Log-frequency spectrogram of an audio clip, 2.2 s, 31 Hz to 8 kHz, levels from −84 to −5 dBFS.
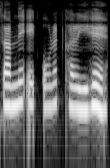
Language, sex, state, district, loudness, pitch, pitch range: Hindi, female, Arunachal Pradesh, Papum Pare, -16 LUFS, 235 Hz, 225-255 Hz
